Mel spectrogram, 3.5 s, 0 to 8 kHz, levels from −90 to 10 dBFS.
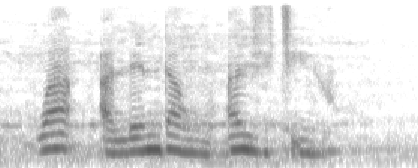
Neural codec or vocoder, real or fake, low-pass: codec, 16 kHz, 8 kbps, FreqCodec, smaller model; fake; 7.2 kHz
